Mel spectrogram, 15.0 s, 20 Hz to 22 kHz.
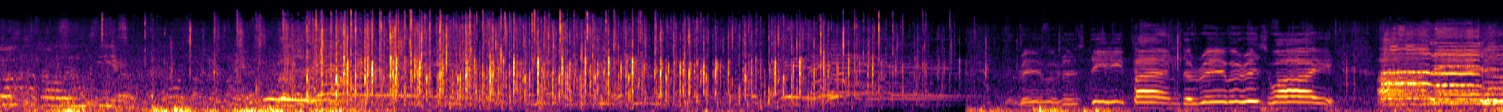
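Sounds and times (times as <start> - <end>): crowd applauding: 2.1 - 10.0.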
